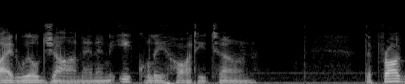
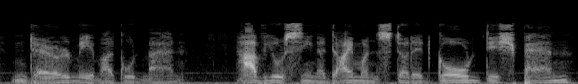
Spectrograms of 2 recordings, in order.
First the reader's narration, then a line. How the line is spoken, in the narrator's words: the frogman approached and said with a haughty croak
